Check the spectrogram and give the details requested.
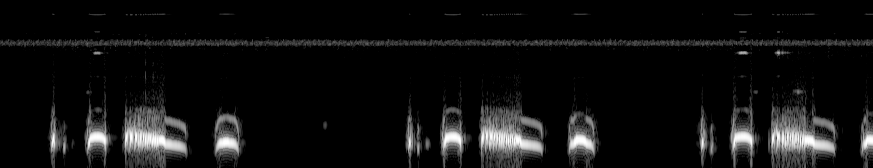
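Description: A dove coos in low, soft phrases of four notes, the third long and falling, repeated about every three seconds in a quiet setting.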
